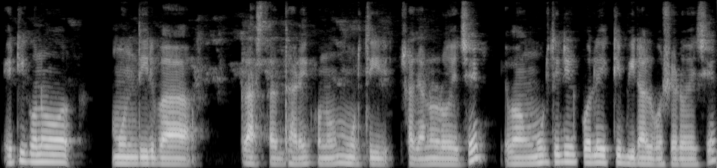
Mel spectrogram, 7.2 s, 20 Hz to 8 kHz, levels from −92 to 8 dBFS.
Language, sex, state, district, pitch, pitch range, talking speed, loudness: Bengali, male, West Bengal, Malda, 110 Hz, 100-125 Hz, 150 wpm, -18 LUFS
